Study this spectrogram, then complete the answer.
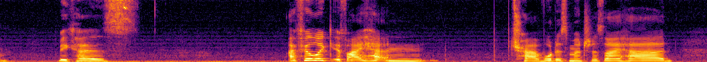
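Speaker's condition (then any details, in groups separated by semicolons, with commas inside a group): No condition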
